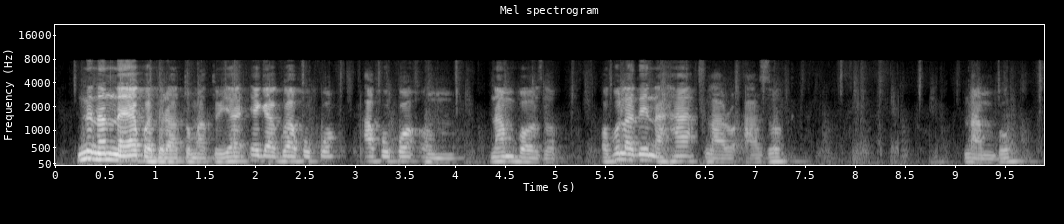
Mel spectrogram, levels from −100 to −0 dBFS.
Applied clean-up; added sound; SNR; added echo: neural separator model SepFormer DNS4.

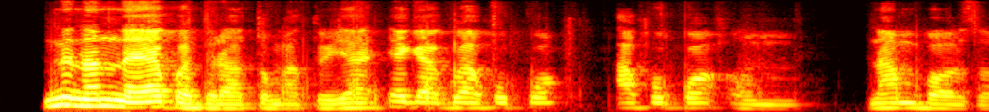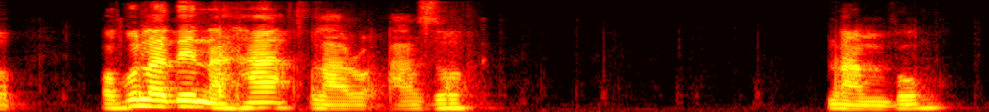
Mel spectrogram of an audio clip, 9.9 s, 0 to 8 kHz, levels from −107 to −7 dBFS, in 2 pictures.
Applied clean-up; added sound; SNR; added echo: neural mask model DeepFilterNet 3.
